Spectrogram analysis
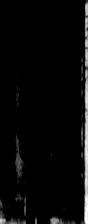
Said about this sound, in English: I immediately start coughing.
